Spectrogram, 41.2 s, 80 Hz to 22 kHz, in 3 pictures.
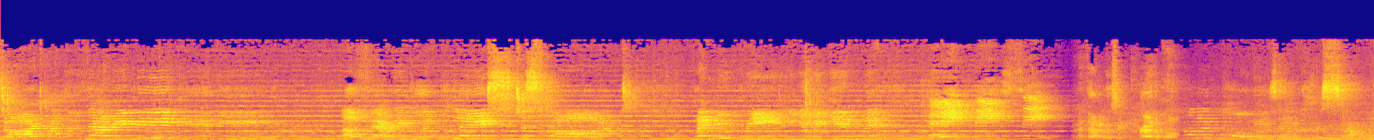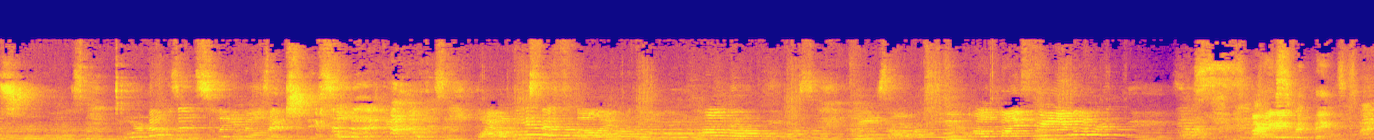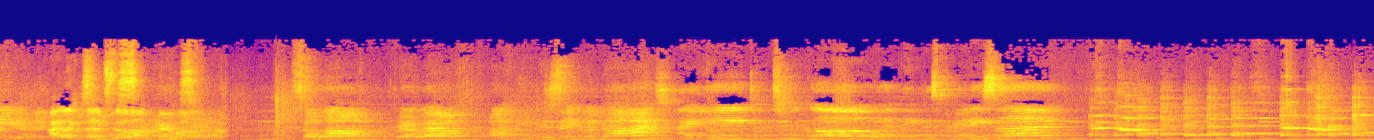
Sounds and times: Music: 0.0s - 41.2s.

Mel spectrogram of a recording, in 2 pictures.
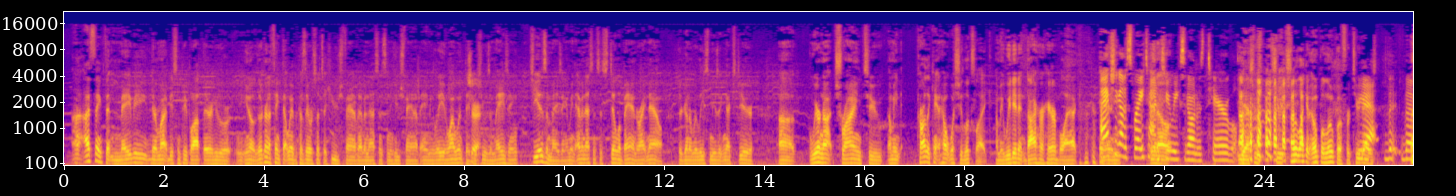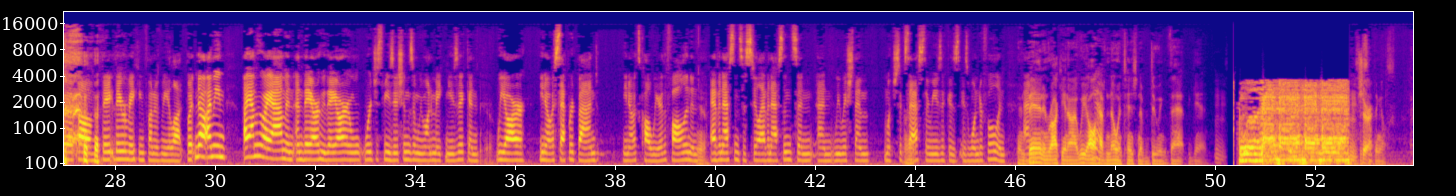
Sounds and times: Music: 0.0s - 25.9s, 50.4s - 53.0s
Speech: 0.2s - 49.8s, 52.7s - 53.9s.

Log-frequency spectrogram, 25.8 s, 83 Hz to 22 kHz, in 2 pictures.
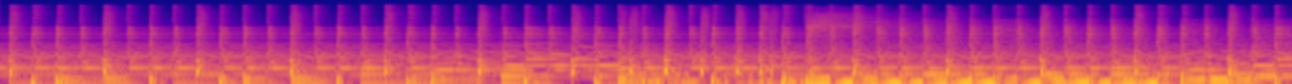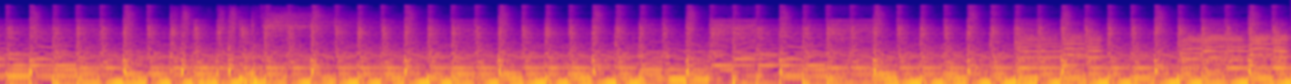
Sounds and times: Music: 0.0s - 25.8s.

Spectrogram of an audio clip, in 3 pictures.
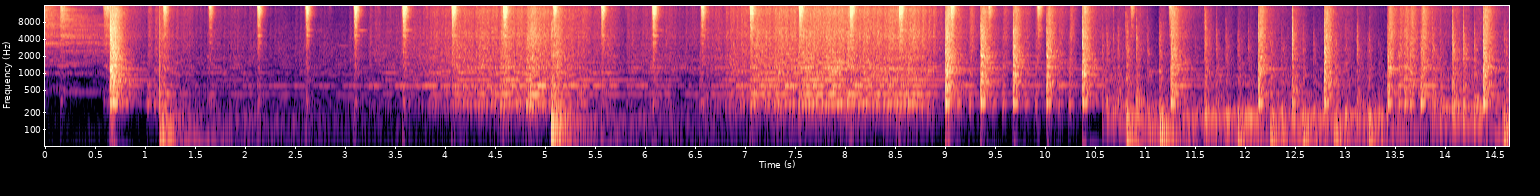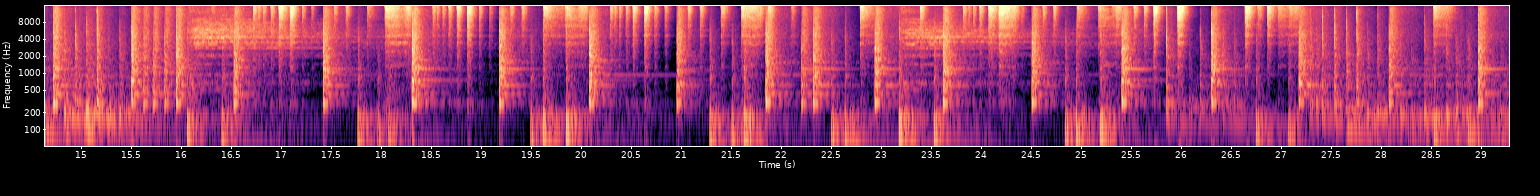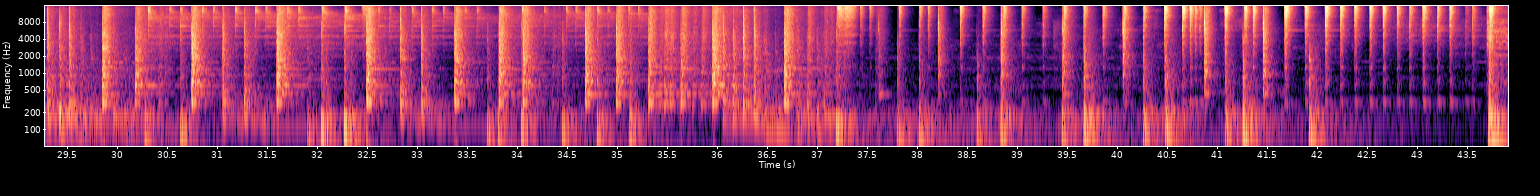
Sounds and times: Drum: 0.0s - 43.9s
Drum kit: 0.0s - 43.9s.

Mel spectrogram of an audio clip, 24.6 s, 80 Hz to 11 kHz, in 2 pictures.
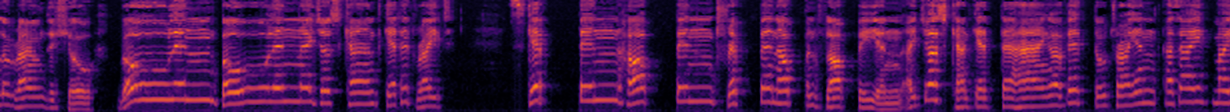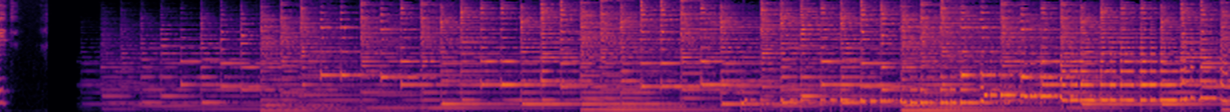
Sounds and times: Music: 13.1s - 24.6s.

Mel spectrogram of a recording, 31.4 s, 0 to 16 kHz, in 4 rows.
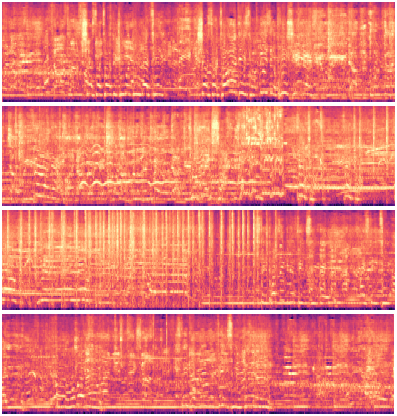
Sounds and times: Dubstep: 5.5s - 31.4s.

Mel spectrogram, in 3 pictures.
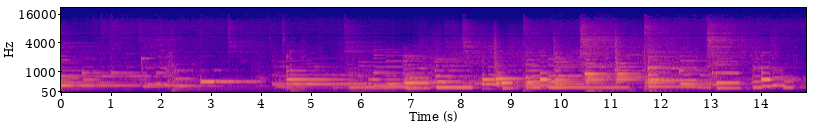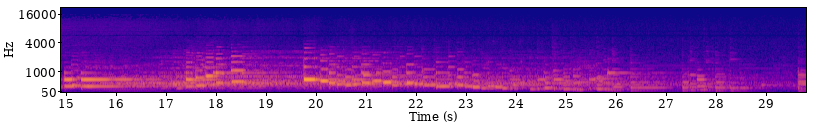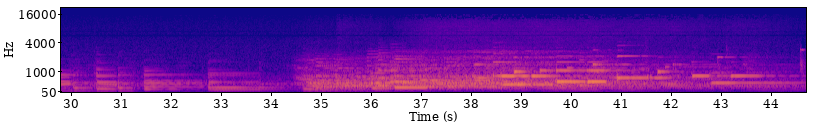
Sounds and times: Drum: 0.0s - 20.8s
Drum kit: 0.0s - 32.6s, 33.2s - 44.7s
Double bass: 0.0s - 44.7s
Guitar: 0.0s - 44.7s.

